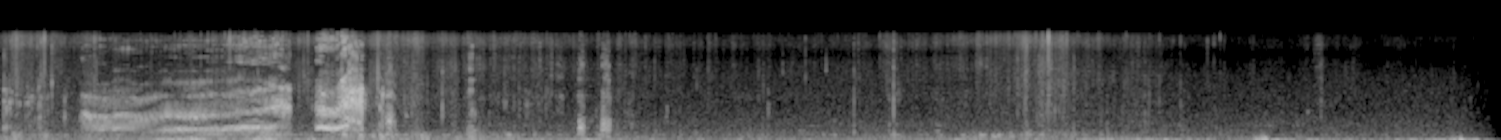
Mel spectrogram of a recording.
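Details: Pack of wild boars caught by a trail camera in Estonia: loud wavering, harmonic squeals for about three seconds near the start, then quieter scattered clicks and rustles with occasional faint low thumps.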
